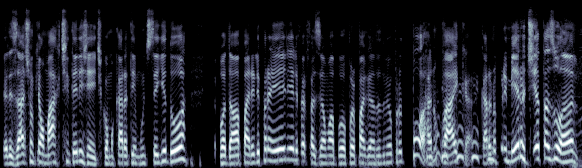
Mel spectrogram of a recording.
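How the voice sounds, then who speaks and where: Blunt Brazilian man from Rio, fairly high voice. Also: very fast, dry recording. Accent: Brazilian Portuguese, Rio. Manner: blunt, complaining, sweary. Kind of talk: casual chat.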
